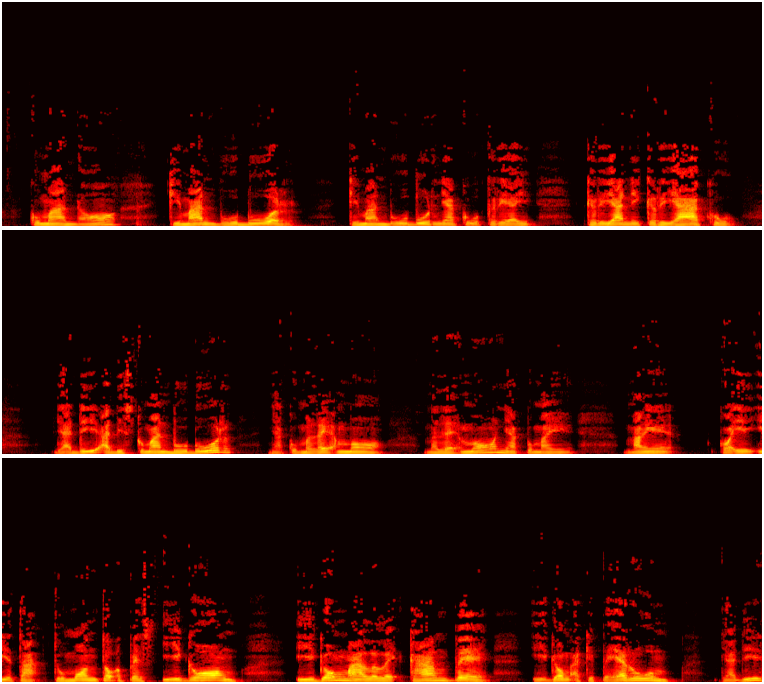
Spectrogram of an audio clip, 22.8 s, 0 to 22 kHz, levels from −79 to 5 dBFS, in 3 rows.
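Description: Throughout the clip the speech sounds watery and swirly, with plainly audible codec damage and nothing above 15.3 kHz. The cause is likely MP3 compression at a bitrate that fits about 32 kbps, where weak frequency lines switch on and off between frames.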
